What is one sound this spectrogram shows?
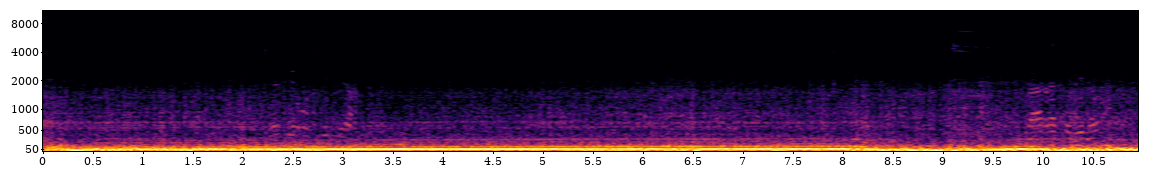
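A vehicle engine drones loudly and steadily from inside the cab.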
